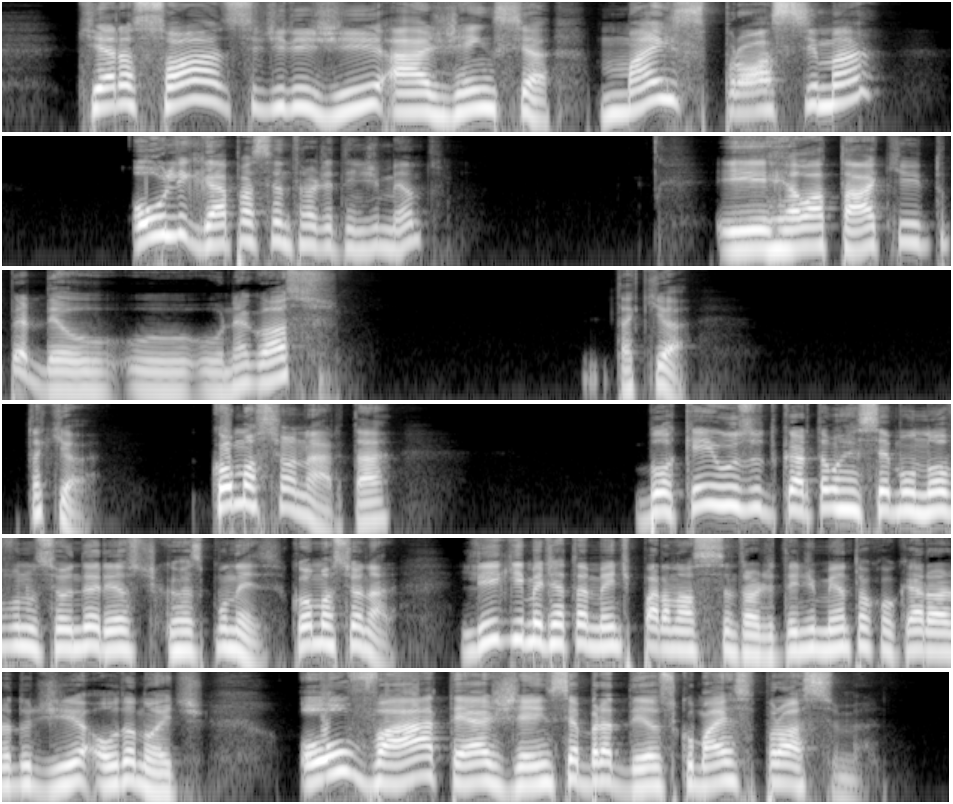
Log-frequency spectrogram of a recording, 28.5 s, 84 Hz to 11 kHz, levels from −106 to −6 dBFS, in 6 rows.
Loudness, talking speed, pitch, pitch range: -15 LUFS, 150 wpm, 170 Hz, 120-200 Hz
